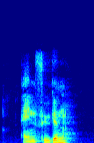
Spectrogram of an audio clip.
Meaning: to insert; put in the middle; put in between
- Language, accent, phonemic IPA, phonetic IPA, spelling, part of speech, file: German, Austria, /ˈaɪ̯nˌfyːɡən/, [ˈʔaɪ̯nˌfyːɡŋ̍], einfügen, verb, De-at-einfügen.ogg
